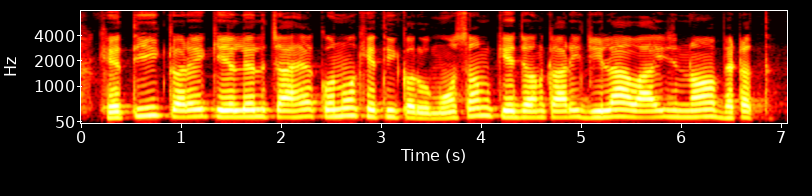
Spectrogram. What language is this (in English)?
Maithili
